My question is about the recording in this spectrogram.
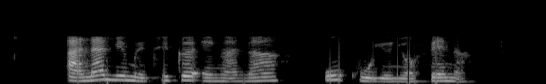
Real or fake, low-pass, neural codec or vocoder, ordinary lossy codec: real; 3.6 kHz; none; Opus, 16 kbps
